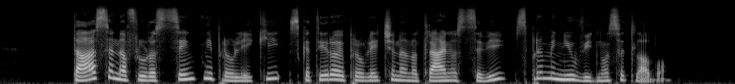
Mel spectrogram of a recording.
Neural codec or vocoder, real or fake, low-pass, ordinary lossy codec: autoencoder, 48 kHz, 128 numbers a frame, DAC-VAE, trained on Japanese speech; fake; 19.8 kHz; none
